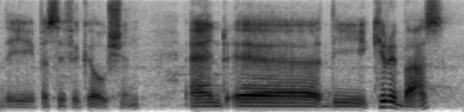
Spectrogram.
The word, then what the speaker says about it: Kiribati: Pacific Ocean and the key Reba's is the local pronunciation of the name of Gilberts I mean mr.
